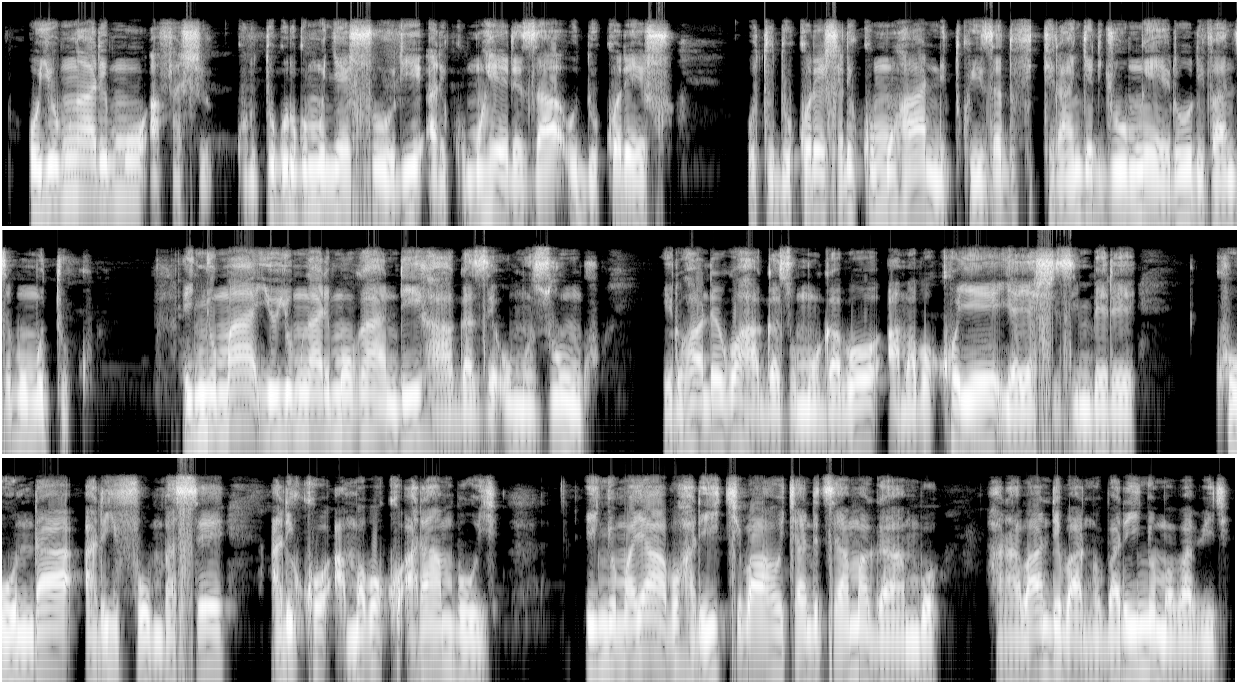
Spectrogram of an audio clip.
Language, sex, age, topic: Kinyarwanda, male, 25-35, health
